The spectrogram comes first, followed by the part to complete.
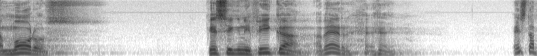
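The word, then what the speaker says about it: μωρός: necio esta palabra necio viene de una palabra griega que se pronuncia moros Qué significa a ver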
